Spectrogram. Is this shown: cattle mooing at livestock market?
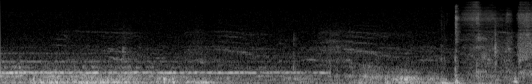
no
